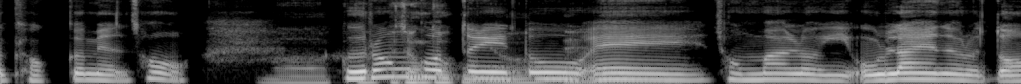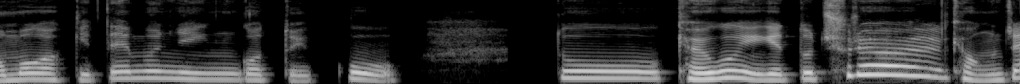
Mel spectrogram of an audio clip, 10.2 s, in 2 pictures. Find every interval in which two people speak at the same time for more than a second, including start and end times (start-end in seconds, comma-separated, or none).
1.6-3.3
